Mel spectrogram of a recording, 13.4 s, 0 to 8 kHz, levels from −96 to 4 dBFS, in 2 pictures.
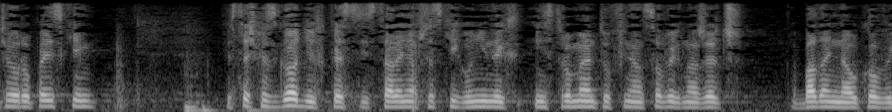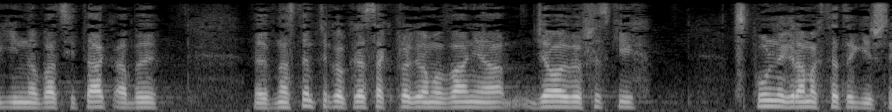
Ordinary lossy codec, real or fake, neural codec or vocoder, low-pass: none; real; none; 7.2 kHz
